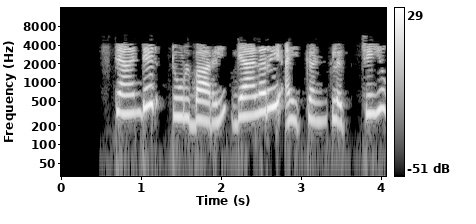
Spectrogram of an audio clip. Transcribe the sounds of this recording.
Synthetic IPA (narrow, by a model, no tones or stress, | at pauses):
staːnɖɐɖtuːɭbaːrilɡʲaːlɐriʔɐjkːɐɳkɭip̚ | t͡ɕe̞jːu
